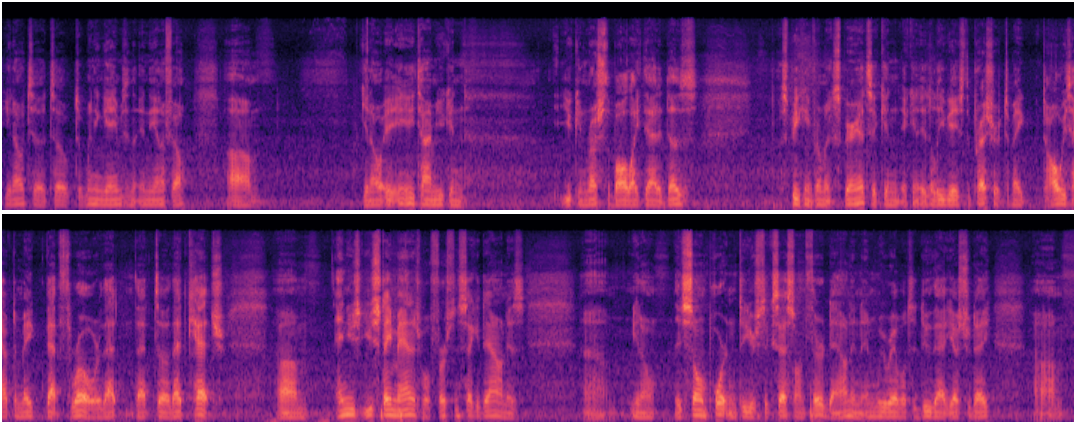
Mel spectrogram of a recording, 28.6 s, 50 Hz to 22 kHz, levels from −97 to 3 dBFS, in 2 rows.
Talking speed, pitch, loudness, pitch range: 180 wpm, 85 Hz, -27 LUFS, 80-90 Hz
